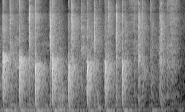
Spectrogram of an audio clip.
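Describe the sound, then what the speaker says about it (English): A small group claps to welcome a special podcast guest, about a dozen distinct, loosely synchronized claps in a steady rhythm, close and dry. "So give us a round of applause here."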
